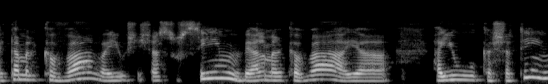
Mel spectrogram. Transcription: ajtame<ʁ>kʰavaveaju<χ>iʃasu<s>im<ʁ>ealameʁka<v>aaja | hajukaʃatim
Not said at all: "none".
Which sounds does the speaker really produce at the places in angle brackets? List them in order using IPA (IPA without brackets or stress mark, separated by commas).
ʁ, ʃ, s, v, v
